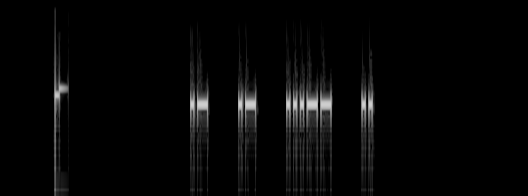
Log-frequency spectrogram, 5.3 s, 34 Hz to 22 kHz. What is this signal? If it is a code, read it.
Morse code, heard as a keyed tone, about 36 wpm, spaced as for 20 wpm, 690 Hz. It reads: AA3I
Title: USA Call Signs - 4 Characters - 3x Character Spacing - 35wpm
